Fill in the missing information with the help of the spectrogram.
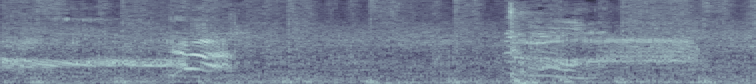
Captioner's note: both grunting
